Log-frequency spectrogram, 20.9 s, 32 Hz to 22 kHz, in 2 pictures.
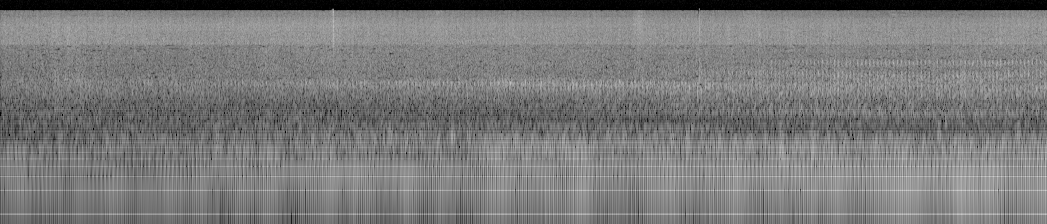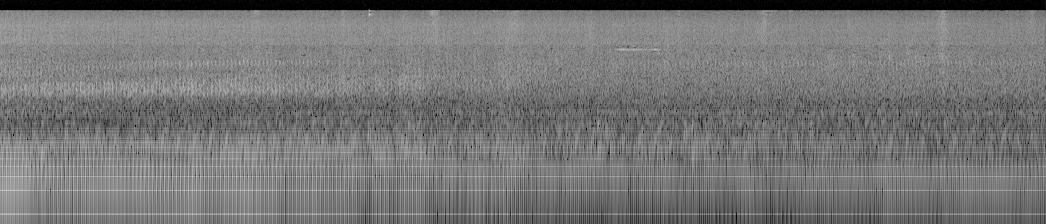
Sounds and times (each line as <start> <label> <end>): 0.0 road work 20.9
0.0 truck passing 20.9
